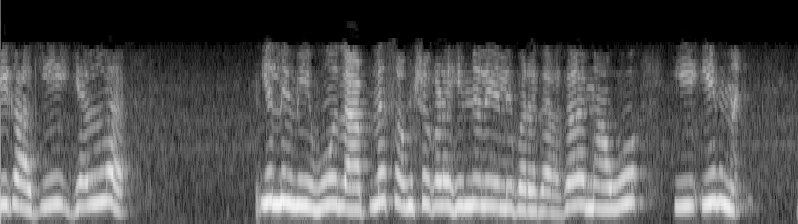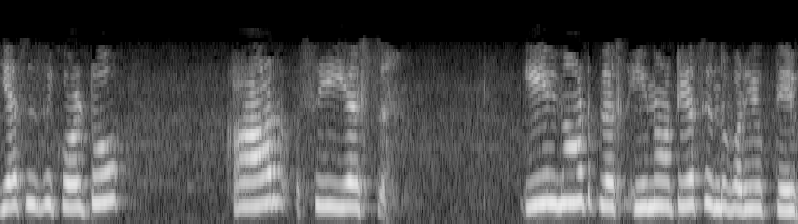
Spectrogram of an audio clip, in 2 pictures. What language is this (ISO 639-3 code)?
kan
